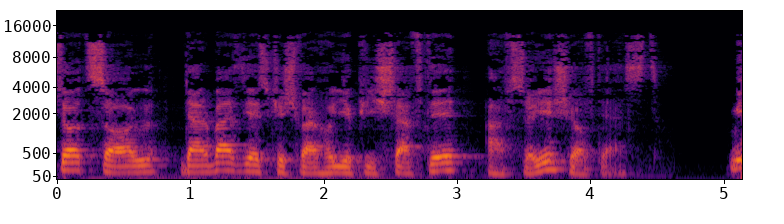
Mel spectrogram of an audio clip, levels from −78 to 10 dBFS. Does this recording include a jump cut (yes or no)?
no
